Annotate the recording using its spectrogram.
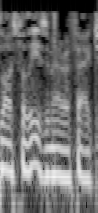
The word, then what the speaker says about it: Los Feliz: Got to say it like a local, buddy. – I know. Los Feliz. – It's like Houston and Houston.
